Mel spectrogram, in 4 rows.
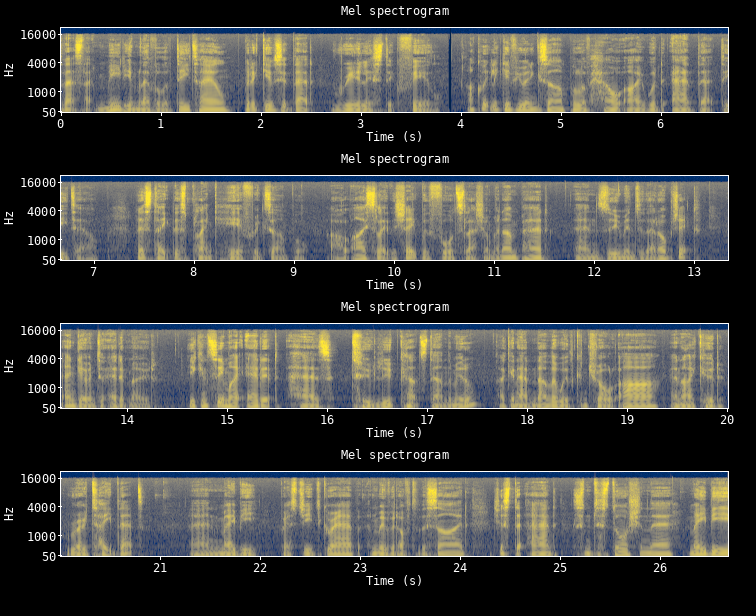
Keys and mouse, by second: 13.1 Tab, 15.3 middle click, 18.0 ctrl+r, 18.5 click, 20.0 r, 21.8 g, 22.9 click, 23.5 middle click.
